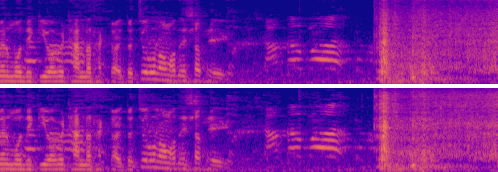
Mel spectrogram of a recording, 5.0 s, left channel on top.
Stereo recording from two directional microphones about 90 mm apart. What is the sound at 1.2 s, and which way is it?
Speech, 35° left (ahead or behind).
